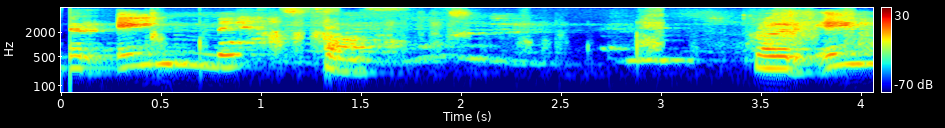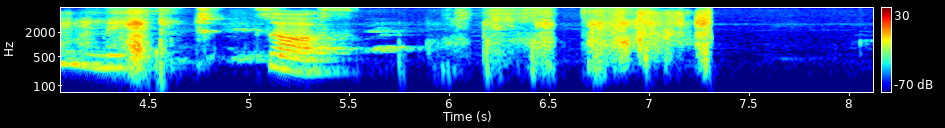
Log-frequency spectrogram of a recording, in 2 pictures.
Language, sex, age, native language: Icelandic, male, 10, Icelandic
